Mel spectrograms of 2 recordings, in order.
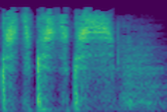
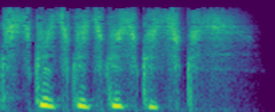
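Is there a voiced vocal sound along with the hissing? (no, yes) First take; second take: no; yes. First: The hissing sound is made with no voice. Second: The hissing sound has a voiced huh added. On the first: The speaker calls it wrong. "It's not just" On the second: The speaker calls it right. "there's a vocalization that goes along with it. It's more like"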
